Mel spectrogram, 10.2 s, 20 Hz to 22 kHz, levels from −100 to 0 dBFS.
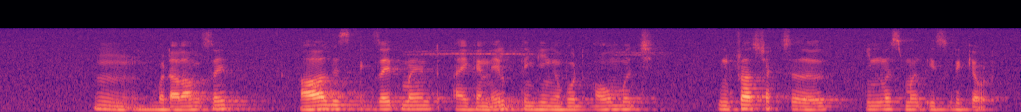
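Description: No technical faults can be heard in this speech.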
